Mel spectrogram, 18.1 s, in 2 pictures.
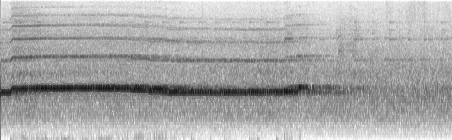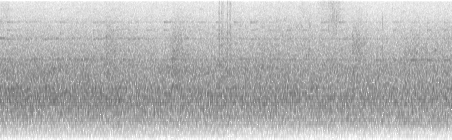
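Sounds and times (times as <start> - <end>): locomotive horn: 0.0 - 7.4
train rumbling on track: 0.0 - 18.0.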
